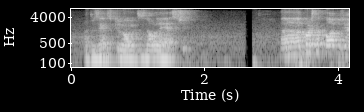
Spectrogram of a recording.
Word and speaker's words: Korsakov: Esse V mudo no final, eu percebi aí pelo tradutor que ele tem som de F no final, né?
